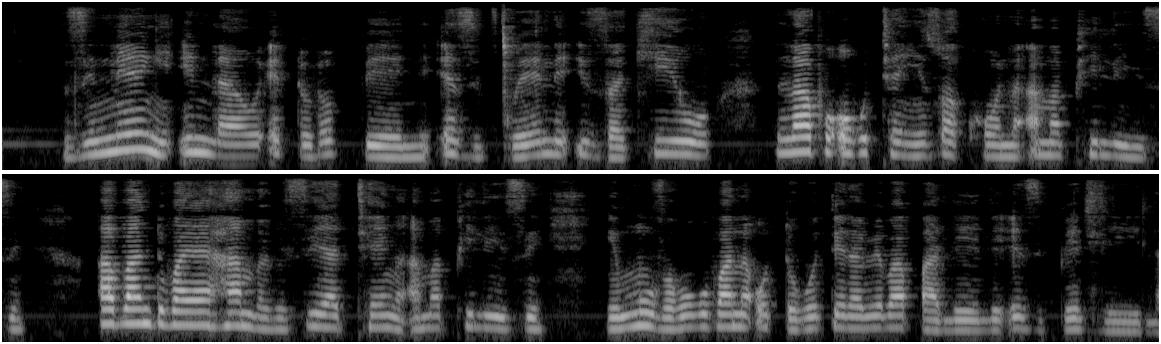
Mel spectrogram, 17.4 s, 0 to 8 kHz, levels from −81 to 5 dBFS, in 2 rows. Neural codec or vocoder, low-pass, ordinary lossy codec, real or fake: none; 7.2 kHz; AAC, 32 kbps; real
